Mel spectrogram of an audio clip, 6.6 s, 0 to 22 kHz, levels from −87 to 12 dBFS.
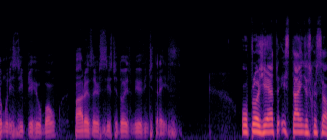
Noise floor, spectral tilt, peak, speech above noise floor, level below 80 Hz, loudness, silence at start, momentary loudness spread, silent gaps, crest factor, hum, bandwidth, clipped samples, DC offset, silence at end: -74 dBFS; -6.5 dB/octave; -10 dBFS; 44 dB; -64 dBFS; -30 LUFS; 0 s; 18 LU; none; 20 dB; none; 10.5 kHz; under 0.1%; under 0.1%; 0 s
